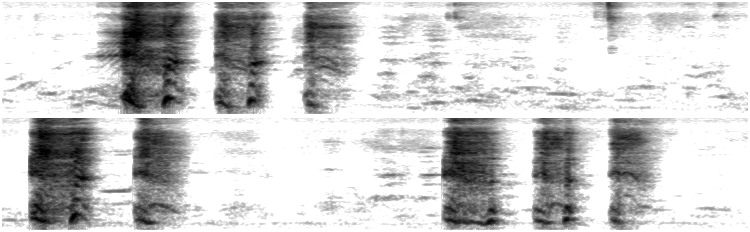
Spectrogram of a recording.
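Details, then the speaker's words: Eight deliberate, dry-sounding voluntary coughs from an adult in three short bouts with quiet pauses between, performed as a coughing challenge. "तो guys आज हम फिर से coughing challenge लेके आए हैं और कफिंग चैलेंज करने में मुझे बहुत मजा आता है"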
